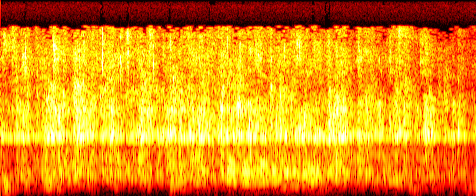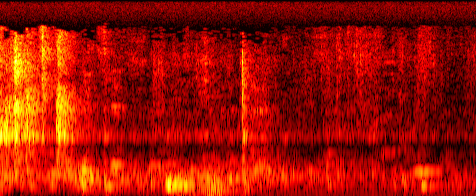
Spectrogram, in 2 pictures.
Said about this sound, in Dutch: En dank in ieder geval voor jouw bijdrage hier in Landert. Applaus.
